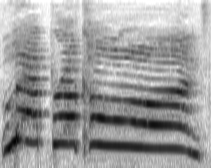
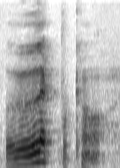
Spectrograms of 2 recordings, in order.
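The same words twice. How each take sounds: First: Loud drawn-out leprechaun cry. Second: Stretched slowly; slow drawn-out echo. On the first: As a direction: bellow it like a cartoon leprechaun. Joke: Lep stands for leprechauns. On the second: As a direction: drag the word out slowly. Other host echoes the word. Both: Acted.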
